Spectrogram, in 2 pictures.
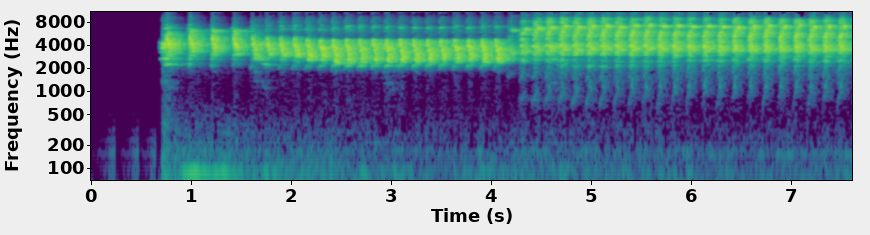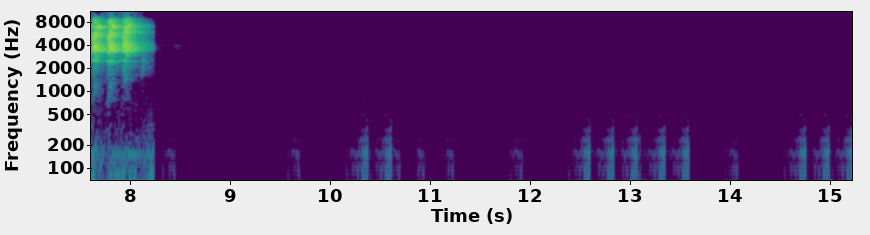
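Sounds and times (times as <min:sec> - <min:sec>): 
long-tailed shrike trilling: 0:00.7 - 0:08.2.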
